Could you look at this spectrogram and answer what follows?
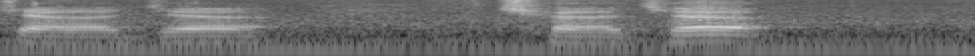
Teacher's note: in Hindi or Nepali being not palatal but pre-palatal, alveopalatal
